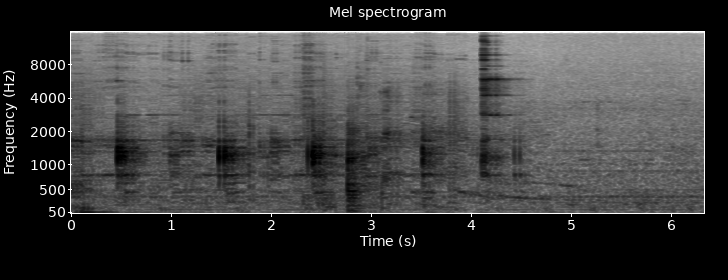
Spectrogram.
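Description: A metal spoon clinking against a white ceramic bowl while stirring soup: about six sharp clinks over the first four seconds, then the clinking stops.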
